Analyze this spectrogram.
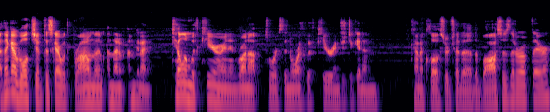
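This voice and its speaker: A man talking very fast at a medium pitch, his intonation fairly even. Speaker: video game streamer. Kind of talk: gameplay commentary. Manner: stuttering, repeating words; casual, thinking aloud.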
